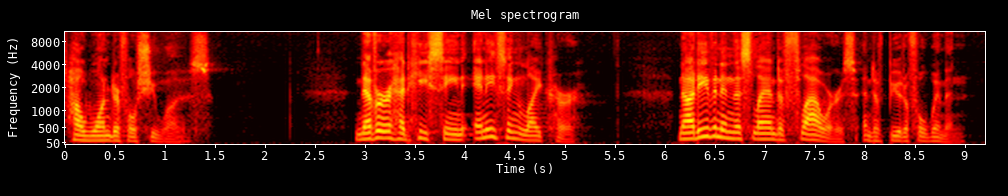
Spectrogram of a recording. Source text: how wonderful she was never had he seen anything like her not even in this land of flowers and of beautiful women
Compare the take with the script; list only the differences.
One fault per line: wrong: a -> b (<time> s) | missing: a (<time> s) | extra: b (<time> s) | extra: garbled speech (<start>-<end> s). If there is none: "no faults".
no faults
